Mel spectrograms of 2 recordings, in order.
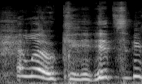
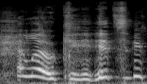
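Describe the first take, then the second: First: It is said in a gruff pirate voice. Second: The same.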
